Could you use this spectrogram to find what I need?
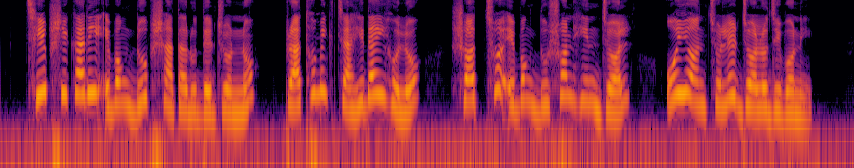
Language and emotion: Bengali, neutral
